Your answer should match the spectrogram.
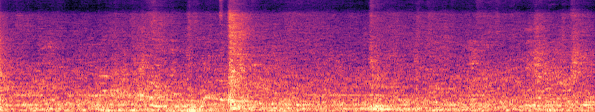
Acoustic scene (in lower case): subway station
